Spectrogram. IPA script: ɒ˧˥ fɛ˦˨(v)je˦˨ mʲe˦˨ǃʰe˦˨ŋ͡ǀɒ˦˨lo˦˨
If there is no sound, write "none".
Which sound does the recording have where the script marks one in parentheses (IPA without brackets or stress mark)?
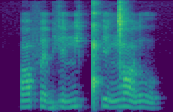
b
